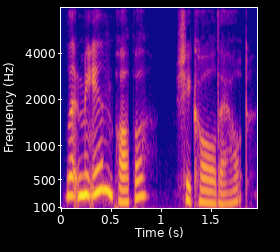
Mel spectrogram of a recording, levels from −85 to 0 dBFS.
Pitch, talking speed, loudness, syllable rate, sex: 230 Hz, 215 wpm, -15 LUFS, 5.3 syllables/s, female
